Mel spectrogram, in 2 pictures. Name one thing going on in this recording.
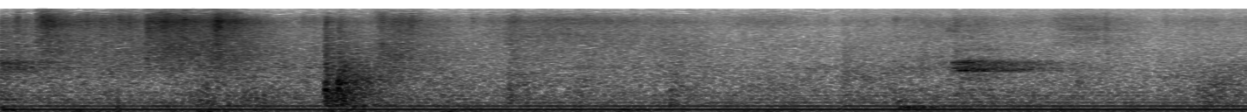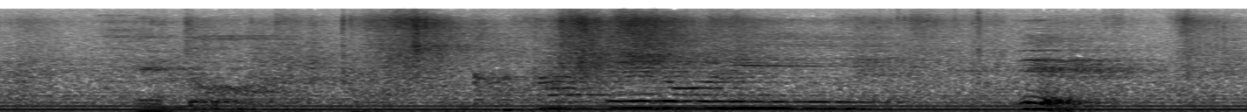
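Cotton uniforms rustle and feet shuffle on a padded mat.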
